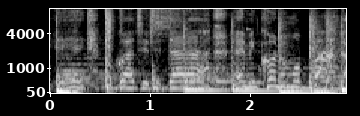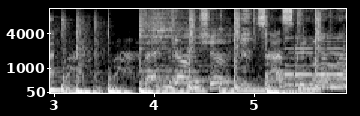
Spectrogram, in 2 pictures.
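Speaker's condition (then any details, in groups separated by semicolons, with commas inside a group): No condition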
